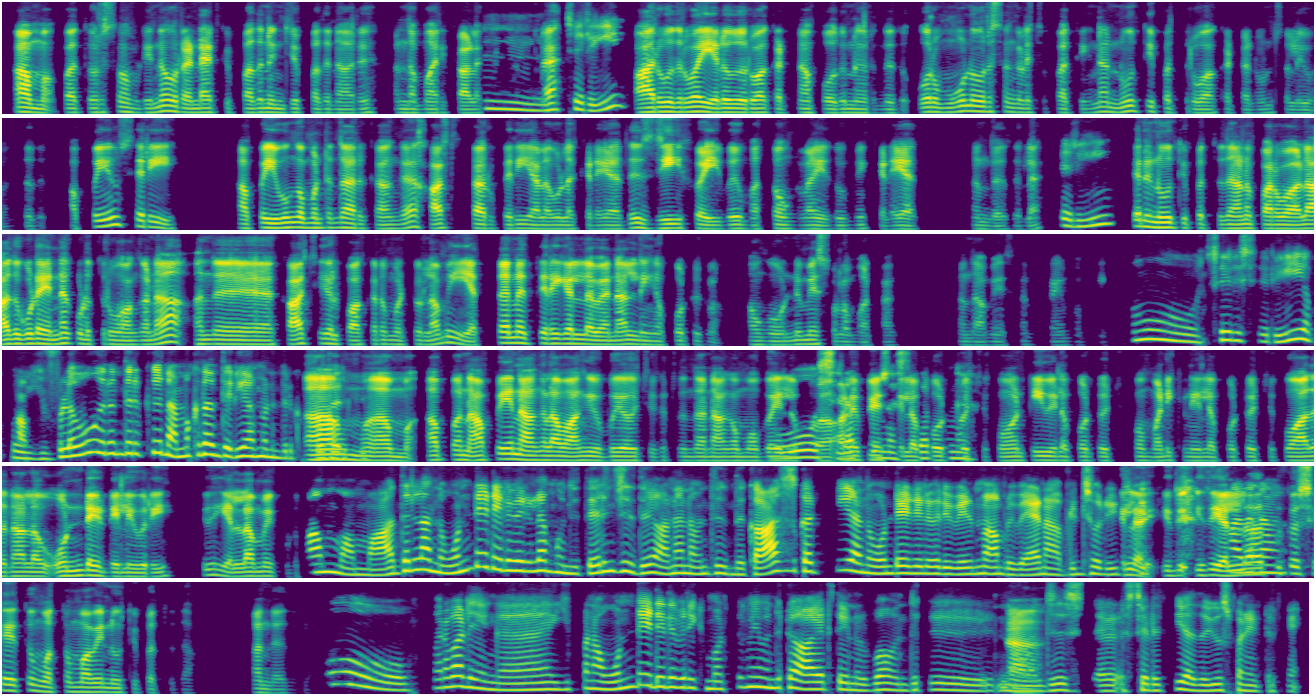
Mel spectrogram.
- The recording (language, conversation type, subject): Tamil, podcast, இணைய வழி காணொளி ஒளிபரப்பு சேவைகள் வந்ததனால் சினிமா எப்படி மாறியுள்ளது என்று நீங்கள் நினைக்கிறீர்கள்?
- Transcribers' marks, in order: "மடிக்கணினியில" said as "மடிக்கணியில"; in English: "ஒன் டே டெலிவரி"; in English: "ஒன் டே டெலிவரிலாம்"; in English: "ஒன் டே டெலிவரி"; chuckle; surprised: "ஓ! பரவாயில்லையேங்க"; tapping; in English: "ஒன் டே டெலிவரிக்கு"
